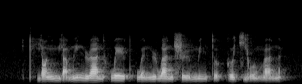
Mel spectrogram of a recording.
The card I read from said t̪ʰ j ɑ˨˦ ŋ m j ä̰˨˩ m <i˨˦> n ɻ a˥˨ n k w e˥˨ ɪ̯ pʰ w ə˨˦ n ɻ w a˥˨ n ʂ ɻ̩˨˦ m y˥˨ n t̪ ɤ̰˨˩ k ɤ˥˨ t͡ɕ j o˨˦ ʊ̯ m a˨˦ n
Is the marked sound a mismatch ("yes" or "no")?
yes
